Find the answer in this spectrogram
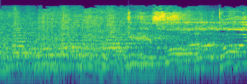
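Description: A Sinaloan brass band (banda sinaloense) playing live: a tuba bass line under trombones, clarinets and trumpets in an instrumental brass passage.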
